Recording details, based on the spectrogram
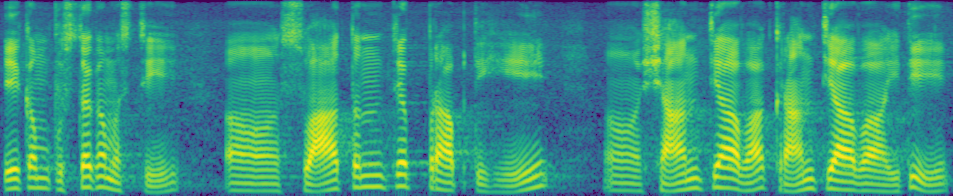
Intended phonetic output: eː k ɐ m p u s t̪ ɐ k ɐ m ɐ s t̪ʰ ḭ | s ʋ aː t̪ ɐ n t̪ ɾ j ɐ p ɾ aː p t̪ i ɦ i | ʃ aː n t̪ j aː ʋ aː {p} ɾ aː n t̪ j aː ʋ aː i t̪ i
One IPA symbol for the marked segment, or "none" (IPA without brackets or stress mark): k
